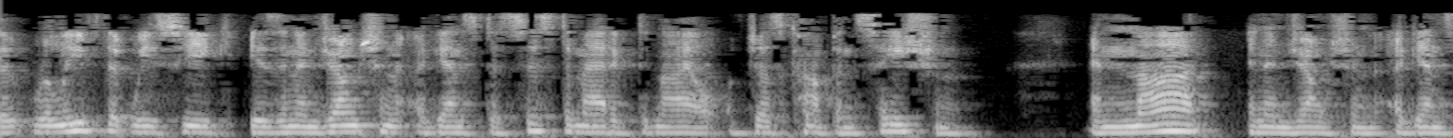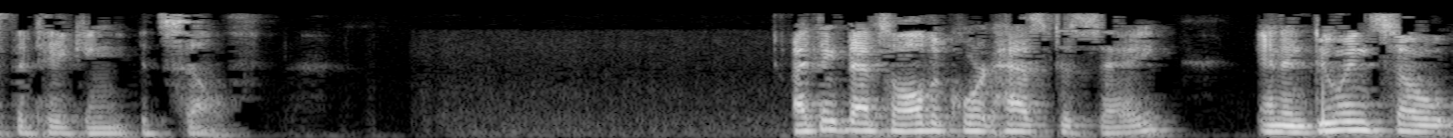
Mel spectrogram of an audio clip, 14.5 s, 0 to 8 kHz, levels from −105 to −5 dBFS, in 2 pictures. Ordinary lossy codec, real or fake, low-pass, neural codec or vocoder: MP3, 24 kbps; real; 7.2 kHz; none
